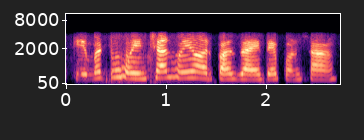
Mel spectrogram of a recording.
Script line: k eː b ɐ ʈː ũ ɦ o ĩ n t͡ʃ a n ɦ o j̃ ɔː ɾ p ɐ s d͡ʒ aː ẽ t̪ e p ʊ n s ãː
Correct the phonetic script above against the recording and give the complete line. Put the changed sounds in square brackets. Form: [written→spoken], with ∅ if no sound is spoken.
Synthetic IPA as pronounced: k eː b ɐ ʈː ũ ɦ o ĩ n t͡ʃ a n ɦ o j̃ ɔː ɾ p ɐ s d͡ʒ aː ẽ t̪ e p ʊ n s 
